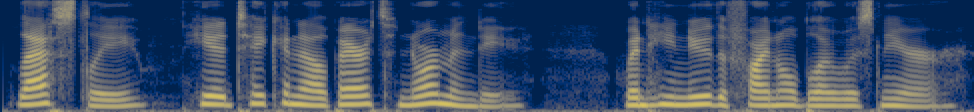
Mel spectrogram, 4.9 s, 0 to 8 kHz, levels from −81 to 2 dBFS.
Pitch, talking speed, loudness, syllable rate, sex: 195 Hz, 185 wpm, -19 LUFS, 5.2 syllables/s, female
